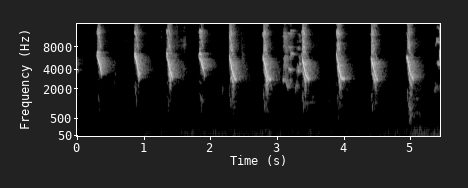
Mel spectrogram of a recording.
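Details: Long-tailed shrike sunning itself in the morning, repeating a sharp, high downslurred chip about twice a second in a steady series.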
